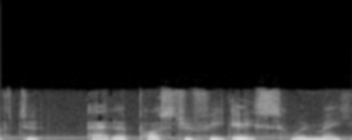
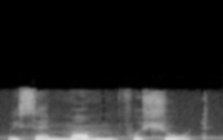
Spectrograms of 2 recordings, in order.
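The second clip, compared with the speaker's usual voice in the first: ordinary delivery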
